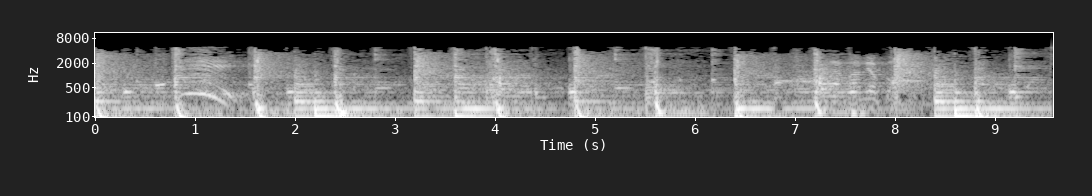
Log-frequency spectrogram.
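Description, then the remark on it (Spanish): Repeated knocking on a door, a long irregular series of solid thuds and raps, fairly loud, with a steady low hum running underneath. “¡Pam! ¡Pam! Dispara la puerta.”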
